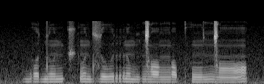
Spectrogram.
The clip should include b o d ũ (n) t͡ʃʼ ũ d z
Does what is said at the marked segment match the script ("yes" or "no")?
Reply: yes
